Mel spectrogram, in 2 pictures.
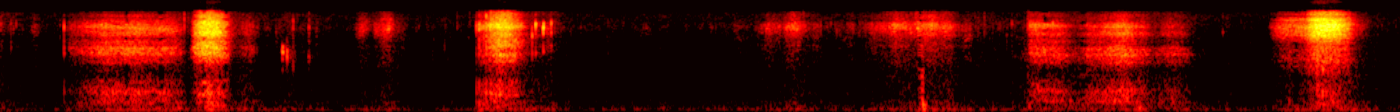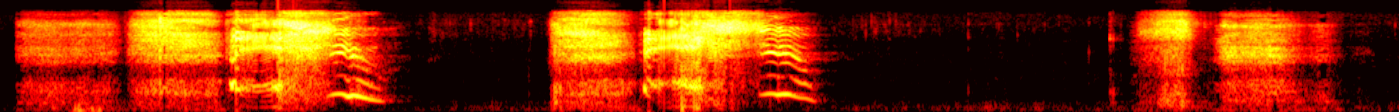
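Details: Adult female after many stifled sneezes, nose itchy and burning, sneezing into a washcloth: several loud, wet, explosive sneezes with breathy inhalations between; repeated sneezing.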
